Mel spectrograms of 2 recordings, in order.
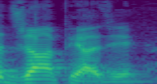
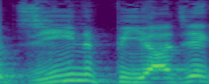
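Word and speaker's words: Jean Piaget: अमूमन इनको जीन पियाजे कहते हैं हम, क्योंकि इनका जो इंग्लिश में नाम है वो JEANPIAGET है, लेकिन इनका जो वास्तविक उच्चारण है इनके नाम का वो जीन पियाजे नहीं है, जां पियाजे है।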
